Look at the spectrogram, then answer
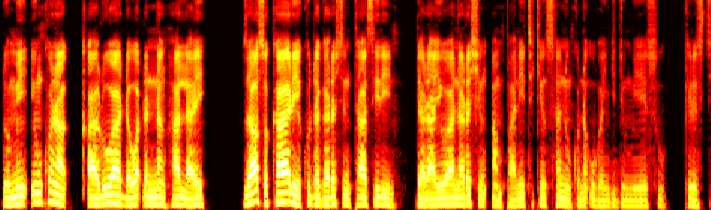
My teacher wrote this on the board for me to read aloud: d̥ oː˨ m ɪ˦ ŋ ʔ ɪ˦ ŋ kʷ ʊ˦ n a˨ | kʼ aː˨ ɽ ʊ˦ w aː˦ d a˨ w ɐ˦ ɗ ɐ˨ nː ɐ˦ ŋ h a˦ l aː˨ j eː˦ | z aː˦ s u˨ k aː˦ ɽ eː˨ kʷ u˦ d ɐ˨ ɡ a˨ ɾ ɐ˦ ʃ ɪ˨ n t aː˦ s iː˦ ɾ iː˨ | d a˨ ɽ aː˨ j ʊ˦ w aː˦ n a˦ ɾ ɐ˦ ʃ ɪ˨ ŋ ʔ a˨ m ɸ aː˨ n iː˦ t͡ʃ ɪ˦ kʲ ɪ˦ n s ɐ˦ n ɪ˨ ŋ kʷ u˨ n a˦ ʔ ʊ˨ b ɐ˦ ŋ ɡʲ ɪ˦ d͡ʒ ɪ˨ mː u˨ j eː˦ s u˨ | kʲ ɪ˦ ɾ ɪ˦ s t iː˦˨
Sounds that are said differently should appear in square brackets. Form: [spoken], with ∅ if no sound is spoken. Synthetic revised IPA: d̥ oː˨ m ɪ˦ ŋ ʔ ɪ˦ ŋ kʷ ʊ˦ n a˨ | kʼ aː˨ ɽ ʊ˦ w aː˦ d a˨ w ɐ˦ ɗ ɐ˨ nː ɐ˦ ŋ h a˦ l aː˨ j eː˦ | z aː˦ s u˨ k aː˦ ɽ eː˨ kʷ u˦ d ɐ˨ ɡ a˨ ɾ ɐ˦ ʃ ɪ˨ n t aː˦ s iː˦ ɾ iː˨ | d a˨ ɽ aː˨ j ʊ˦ w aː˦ n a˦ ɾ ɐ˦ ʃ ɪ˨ ŋ ʔ a˨ m ɸ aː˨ n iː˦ t͡ʃ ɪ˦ kʲ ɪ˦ n s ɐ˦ n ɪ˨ ŋ kʷ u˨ n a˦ ʔ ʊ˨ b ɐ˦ ŋ ɡʲ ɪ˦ d͡ʒ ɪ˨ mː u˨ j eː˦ s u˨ | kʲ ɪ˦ ɾ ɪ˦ s t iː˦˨

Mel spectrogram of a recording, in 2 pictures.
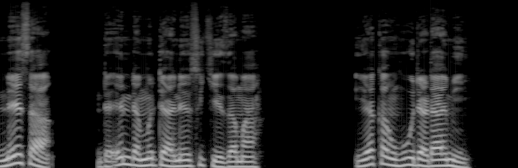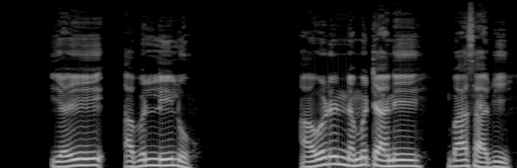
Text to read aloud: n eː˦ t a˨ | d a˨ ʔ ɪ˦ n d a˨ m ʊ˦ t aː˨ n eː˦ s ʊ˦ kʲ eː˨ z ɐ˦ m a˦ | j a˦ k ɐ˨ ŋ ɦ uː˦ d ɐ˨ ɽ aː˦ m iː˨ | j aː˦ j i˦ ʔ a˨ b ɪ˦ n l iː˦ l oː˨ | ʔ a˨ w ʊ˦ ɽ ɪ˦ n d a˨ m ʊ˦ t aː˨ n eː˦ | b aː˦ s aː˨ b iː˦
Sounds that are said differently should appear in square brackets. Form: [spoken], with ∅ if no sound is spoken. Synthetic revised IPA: n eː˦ [s] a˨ | d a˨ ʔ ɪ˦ n d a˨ m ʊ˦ t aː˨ n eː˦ s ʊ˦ kʲ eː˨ z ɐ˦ m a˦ | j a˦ k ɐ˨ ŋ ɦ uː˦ d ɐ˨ ɽ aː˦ m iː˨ | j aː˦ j i˦ ʔ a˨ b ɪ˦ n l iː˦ l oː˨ | ʔ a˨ w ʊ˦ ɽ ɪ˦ n d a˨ m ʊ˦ t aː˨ n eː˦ | b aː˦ s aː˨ b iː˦

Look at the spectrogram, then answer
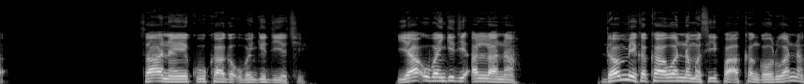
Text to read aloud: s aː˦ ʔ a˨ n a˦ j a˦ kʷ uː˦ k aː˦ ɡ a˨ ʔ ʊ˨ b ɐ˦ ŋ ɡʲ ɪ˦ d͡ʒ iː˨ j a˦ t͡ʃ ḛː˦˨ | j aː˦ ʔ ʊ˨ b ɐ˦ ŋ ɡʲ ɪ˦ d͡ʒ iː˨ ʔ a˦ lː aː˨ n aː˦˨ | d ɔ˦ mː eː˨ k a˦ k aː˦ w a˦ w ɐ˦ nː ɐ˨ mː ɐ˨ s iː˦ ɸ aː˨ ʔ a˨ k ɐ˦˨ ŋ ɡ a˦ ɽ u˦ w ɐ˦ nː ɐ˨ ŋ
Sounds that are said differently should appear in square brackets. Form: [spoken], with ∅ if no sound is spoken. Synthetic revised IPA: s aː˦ ʔ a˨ n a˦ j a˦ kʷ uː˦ k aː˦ ɡ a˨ ʔ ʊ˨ b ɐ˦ ŋ ɡʲ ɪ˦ d͡ʒ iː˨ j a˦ t͡ʃ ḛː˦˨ | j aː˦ ʔ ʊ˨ b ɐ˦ ŋ ɡʲ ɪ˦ d͡ʒ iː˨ ʔ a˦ lː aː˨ n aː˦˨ | d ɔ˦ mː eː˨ k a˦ k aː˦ w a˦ w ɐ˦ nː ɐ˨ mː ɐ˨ s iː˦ ɸ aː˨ ʔ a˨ k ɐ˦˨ ŋ ɡ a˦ ɽ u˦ w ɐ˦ nː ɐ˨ ŋ

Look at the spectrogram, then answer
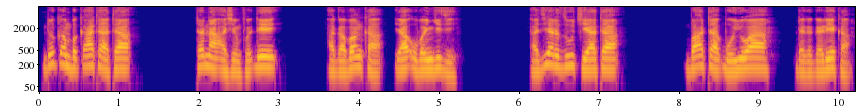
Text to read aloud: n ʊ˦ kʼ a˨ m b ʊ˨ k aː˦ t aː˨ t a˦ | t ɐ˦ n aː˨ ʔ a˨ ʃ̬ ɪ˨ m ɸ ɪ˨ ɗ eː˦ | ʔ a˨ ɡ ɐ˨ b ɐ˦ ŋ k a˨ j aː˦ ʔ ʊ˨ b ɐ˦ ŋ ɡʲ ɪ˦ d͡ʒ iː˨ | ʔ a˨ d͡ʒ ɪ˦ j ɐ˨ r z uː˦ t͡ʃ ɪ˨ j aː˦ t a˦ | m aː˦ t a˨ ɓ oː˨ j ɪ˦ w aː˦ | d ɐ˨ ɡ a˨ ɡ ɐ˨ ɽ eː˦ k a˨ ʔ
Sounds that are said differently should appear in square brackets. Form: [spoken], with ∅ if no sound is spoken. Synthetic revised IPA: [d] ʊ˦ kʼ [ɐ˨] m b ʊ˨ [kʼ] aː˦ t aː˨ t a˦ | t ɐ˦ n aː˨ ʔ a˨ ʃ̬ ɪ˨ m ɸ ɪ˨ ɗ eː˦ | ʔ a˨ ɡ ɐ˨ b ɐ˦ ŋ k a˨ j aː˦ ʔ ʊ˨ b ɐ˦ ŋ ɡʲ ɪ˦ d͡ʒ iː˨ | ʔ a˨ d͡ʒ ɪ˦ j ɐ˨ r z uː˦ t͡ʃ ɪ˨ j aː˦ t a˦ | [b] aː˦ t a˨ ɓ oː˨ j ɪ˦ w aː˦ | d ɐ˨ ɡ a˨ ɡ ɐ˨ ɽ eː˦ k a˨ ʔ

